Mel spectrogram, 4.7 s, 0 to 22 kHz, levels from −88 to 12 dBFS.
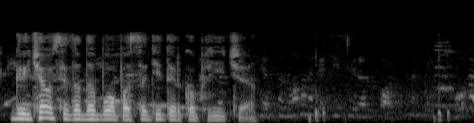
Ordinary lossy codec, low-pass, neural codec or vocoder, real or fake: AAC, 64 kbps; 7.2 kHz; none; real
